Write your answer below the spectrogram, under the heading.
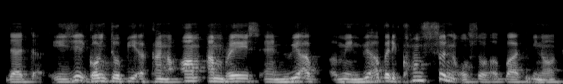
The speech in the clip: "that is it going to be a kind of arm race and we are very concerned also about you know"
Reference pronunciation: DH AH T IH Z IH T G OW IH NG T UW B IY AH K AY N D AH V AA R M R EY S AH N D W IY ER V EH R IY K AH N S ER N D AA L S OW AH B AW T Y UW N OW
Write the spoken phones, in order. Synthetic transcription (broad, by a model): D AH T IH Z IH T G OW IH NG T UW B IY AH K AY N D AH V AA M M R EY S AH N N W IY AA V EH R IY K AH N S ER N AA L S OW AH B AW T Y UW N OW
